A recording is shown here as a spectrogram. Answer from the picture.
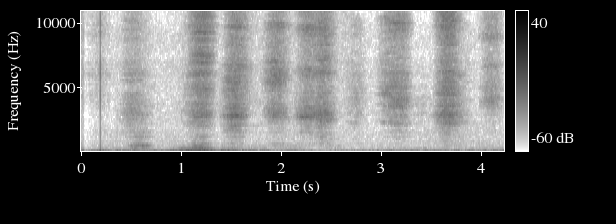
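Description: Hand ratchet with a 10 mm socket loosening motorcycle cam-holder bolts, its pawl clicking in short bursts on each back-swing, repeating about once or twice a second over a low steady hum.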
